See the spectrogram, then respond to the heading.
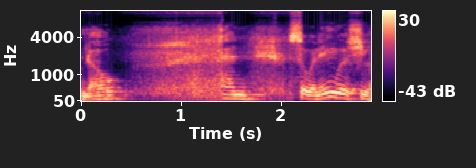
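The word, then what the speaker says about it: の: particle this word and it's no just sounds like the word no and so in english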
